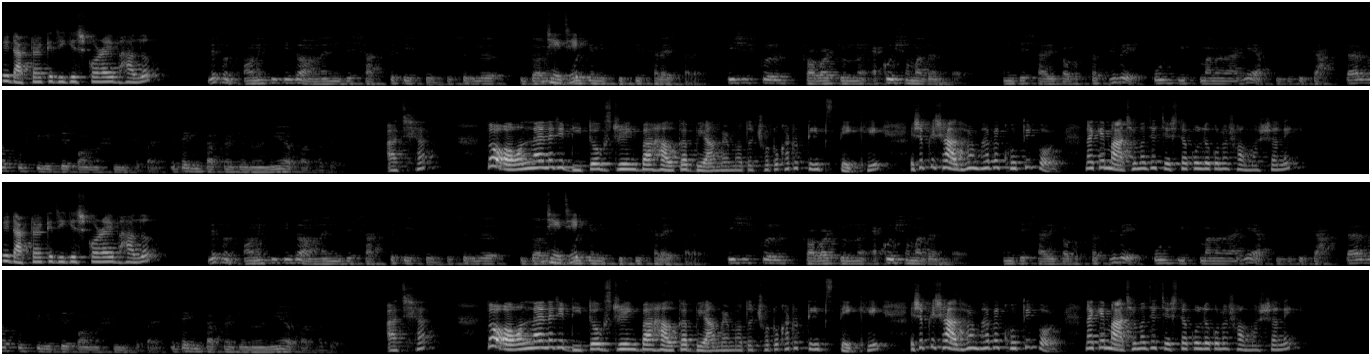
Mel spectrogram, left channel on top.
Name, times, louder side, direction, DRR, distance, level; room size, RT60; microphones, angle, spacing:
voice 1, 0.0-1.5 5.5-5.8 17.5-17.9 18.2-26.6, right 1 dB, 10° right, 7 dB, 1.4 m, -31 dB
voice 2, 2.1-7.0 7.3-9.6 10.0-16.9, equal, 10° left, -1 dB, 2.4 m, -43 dB
18.0 x 16.5 x 2.5 m, 0.34 s
head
